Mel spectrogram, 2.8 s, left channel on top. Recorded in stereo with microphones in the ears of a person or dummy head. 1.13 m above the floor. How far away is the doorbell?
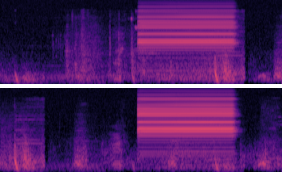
About 0.6 m.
